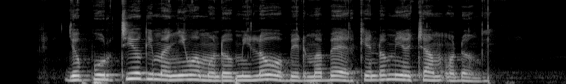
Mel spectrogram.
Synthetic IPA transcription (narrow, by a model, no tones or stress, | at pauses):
d͡ʒopuɾtioɡɪmaɲɪwamɔndɔmilowobedmabɛrkendomɪɔt͡ʃamɔdɔŋɡi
